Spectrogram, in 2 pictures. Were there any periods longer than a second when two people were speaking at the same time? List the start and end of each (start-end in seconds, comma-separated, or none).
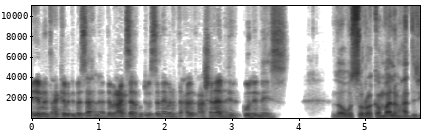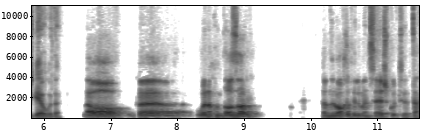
none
